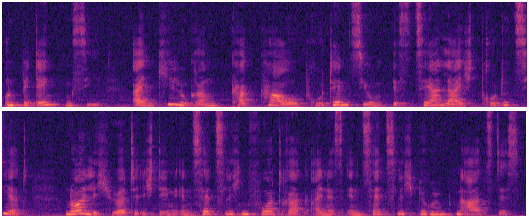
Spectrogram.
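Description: A woman voicing a stern, pompous male doctor who lectures gruffly in an audiobook reading. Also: fairly high pitch, a little slow, a little hiss or hum, natural voice. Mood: confiding. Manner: gruff, lecturing, then conspiratorial.

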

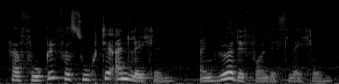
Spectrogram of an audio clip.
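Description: A woman reading a children's story aloud, expressive and playful. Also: low voice, moderate pace, creaky, a little hiss or hum. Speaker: narrator.

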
